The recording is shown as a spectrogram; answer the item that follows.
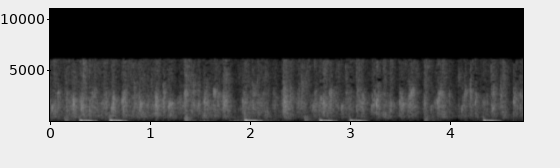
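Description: A church audience applauds during a worship service, making a steady wash of clapping with low, rhythmic thumps running through it.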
